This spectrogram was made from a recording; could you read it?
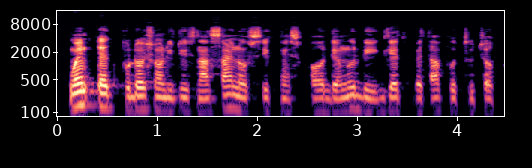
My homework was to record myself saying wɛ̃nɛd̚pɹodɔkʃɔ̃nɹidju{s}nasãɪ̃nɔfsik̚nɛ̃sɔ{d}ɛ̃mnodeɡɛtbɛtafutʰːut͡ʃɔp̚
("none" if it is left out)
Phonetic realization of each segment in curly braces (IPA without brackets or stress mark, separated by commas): s, d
